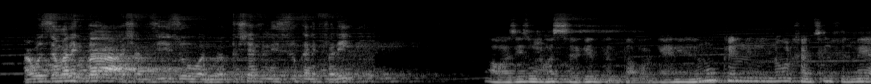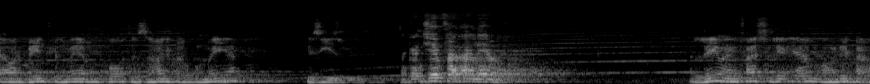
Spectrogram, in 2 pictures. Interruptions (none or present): none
